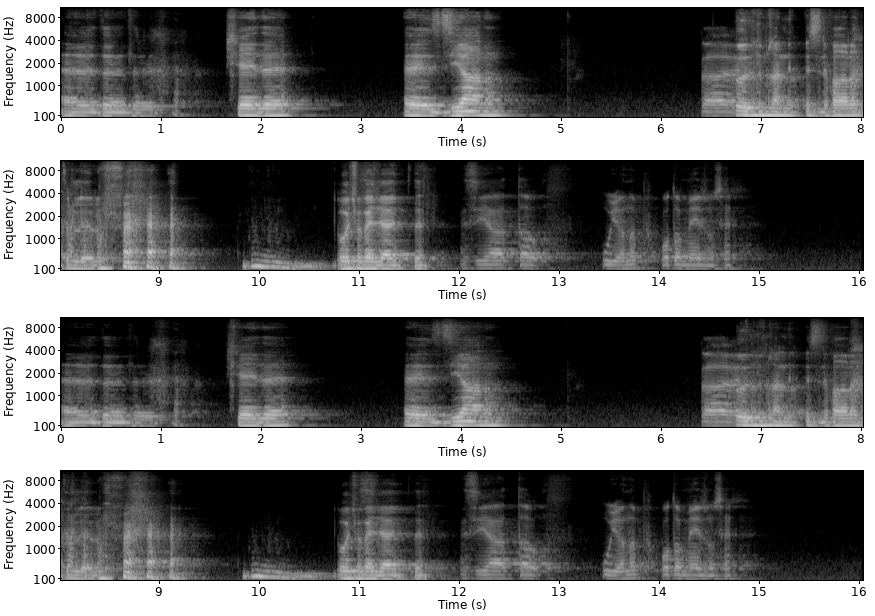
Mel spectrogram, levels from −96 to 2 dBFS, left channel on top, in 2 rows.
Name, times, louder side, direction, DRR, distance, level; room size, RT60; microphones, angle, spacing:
voice 1, 0.0-1.0 1.7-2.4 3.4-4.5 6.7-9.3 9.8-11.7, left 3 dB, 80° left, 1.3 m, -28 dB
voice 2, 0.9-1.3 6.4-7.4 7.9-9.0 11.0-11.1 12.0-13.0 13.4-14.7, equal, 5° right, 1.9 m, -40 dB
29.0 x 24.5 x 6.7 m
head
